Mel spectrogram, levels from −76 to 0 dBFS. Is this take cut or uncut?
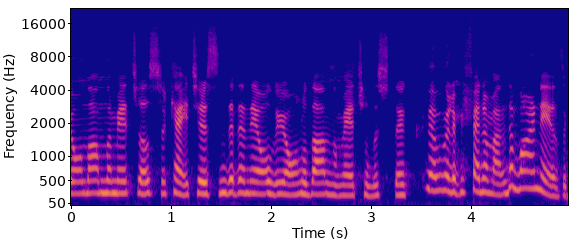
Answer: cut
